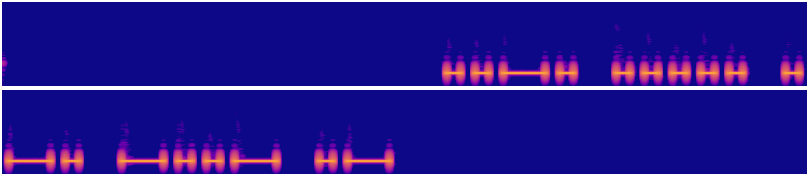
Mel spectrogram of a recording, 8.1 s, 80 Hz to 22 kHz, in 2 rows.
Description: Morse code, heard as a keyed tone, about 17 wpm, 700 Hz. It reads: F5RXA
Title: DXCC-100 Call Signs - 5 Characters - 17wpm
